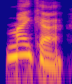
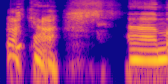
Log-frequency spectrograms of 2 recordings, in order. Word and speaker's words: Mikah: And Mikah, no matter how many times I have told Siri that your name is pronounced Mikah, she persists on saying Mikah, which is kind of adorable and makes me think of, Miko in Pocahontas, the little raccoon?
